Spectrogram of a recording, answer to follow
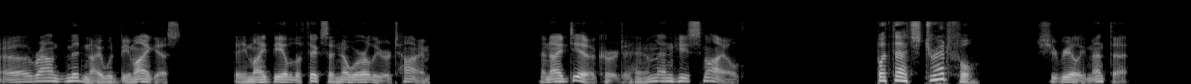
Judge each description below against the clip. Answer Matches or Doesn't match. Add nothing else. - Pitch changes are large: Matches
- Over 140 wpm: Matches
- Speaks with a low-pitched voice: Matches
